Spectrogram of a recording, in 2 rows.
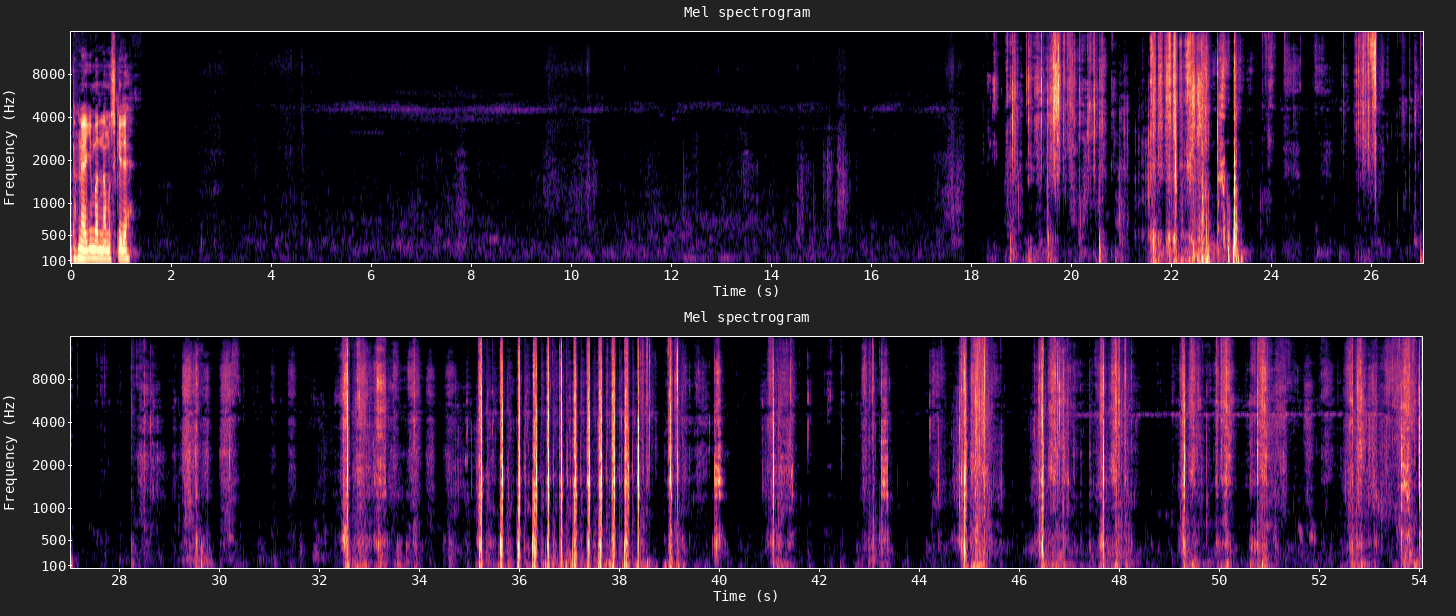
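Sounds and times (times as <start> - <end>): onion skin tearing and crunching: 18.4 - 20.9, 25.6 - 26.2, 44.2 - 45.5, 46.2 - 48.3, 49.2 - 51.2, 52.4 - 54.0.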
